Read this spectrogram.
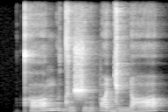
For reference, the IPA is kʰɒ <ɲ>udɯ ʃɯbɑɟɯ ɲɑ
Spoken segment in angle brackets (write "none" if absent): ŋ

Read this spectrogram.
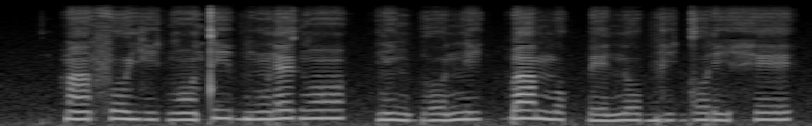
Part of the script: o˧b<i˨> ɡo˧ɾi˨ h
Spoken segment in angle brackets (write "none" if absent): i˨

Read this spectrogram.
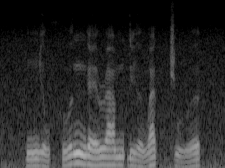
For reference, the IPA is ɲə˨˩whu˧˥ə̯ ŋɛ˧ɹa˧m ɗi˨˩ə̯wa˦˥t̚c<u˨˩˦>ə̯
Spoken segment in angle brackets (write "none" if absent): u˨˩˦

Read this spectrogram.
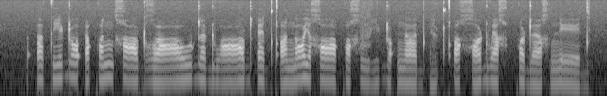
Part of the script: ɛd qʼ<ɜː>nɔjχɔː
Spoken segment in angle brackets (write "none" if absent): ɜ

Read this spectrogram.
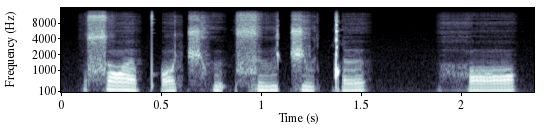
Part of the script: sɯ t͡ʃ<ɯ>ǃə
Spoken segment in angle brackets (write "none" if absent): ɯ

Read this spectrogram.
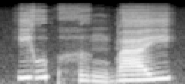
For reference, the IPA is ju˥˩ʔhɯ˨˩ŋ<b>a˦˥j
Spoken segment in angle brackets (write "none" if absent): b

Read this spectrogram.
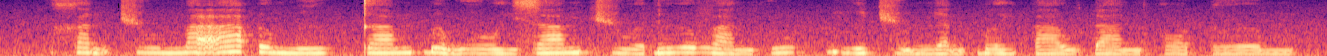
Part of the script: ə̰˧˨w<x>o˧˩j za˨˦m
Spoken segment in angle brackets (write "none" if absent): ɣ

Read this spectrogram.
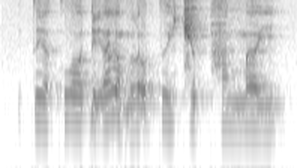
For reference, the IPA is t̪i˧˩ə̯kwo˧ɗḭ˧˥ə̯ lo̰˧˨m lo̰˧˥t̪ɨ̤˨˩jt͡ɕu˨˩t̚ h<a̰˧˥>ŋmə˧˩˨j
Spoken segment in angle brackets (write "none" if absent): a̤˨˩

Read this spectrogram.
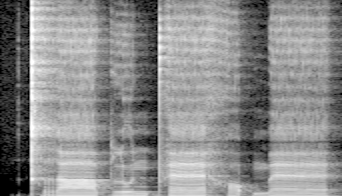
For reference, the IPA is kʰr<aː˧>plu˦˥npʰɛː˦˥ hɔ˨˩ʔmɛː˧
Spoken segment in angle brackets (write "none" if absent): aː˧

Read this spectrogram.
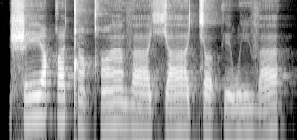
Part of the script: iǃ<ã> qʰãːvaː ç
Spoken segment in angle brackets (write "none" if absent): ã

